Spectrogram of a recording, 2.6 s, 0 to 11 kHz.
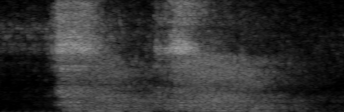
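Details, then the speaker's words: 1966 Plymouth Fury II after tune-up work, microphone near the exhaust: starts easily and two quick throttle blips rise and settle smoothly with no misses or knocks; clean, healthy revving. "Let me come over to the exhaust over here so you guys can hear how clean she's actually running. Listen to this exhaust, guys. Right? Oh, wow. She sounds good, guys. She sounds real good."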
